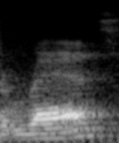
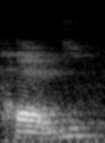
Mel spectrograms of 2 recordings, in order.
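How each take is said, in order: First: The R is an English retroflex R sound. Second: The R is a Brazilian Portuguese R sound. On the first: The speaker calls it right. "É red e try" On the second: The speaker calls it wrong. "Tá errado"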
